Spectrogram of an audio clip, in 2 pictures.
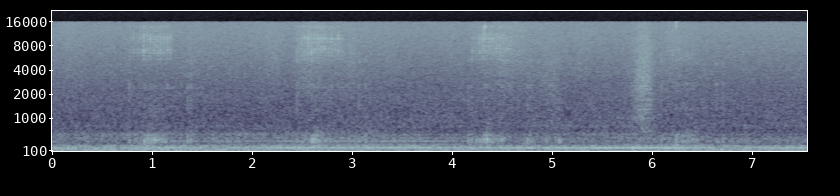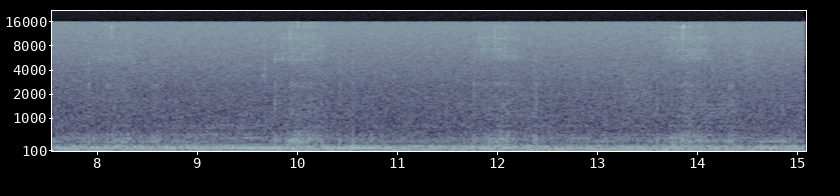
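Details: Senior house cat Heidi, once a ten-year shelter resident at the Humane Society of New York City, purrs steadily while being massaged; deep unbroken rumble with faint rubbing and brushing sounds scattered throughout.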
